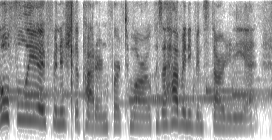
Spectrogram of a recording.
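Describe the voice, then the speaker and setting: A woman is speaking at a medium pitch. Background music can be heard. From Philippines (Filipino family). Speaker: anime art livestreamer. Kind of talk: casual livestream chat. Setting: livestream. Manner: hesitant, many fillers.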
